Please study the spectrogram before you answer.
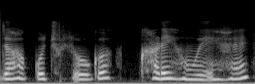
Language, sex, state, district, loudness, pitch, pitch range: Hindi, female, Bihar, Bhagalpur, -18 LUFS, 255 Hz, 235-275 Hz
